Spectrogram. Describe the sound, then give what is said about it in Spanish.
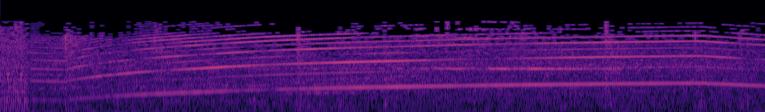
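An ambulance siren wails in one long, sustained tone that jumps up near the start and then climbs slowly, sounding clearly over a low engine rumble from traffic on the road. “El camión acelera bajo el puente. La ambulancia se detiene en medio de una carretera.”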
